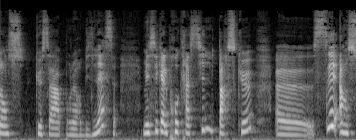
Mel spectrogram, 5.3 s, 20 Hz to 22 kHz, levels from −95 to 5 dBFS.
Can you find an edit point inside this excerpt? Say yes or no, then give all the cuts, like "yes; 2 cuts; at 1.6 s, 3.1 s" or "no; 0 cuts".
no; 0 cuts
